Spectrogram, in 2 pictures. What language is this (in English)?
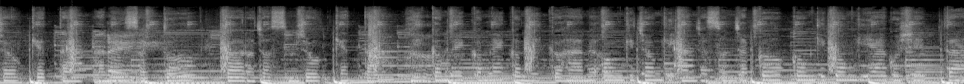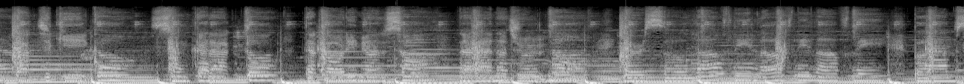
Korean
